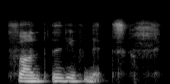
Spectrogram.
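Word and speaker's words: Leibniz: quienes en realidad forma a idea, así se pronuncia Billy Godfi Livnets, quien en realidad dieron forma a ideas que muchos precursores ya habían estado investigando.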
